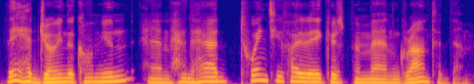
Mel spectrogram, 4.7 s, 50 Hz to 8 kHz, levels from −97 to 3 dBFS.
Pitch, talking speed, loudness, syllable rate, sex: 135 Hz, 190 wpm, -17 LUFS, 4.8 syllables/s, male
